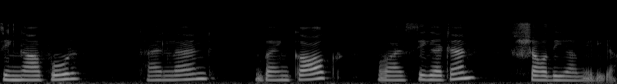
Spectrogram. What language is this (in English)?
Maithili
